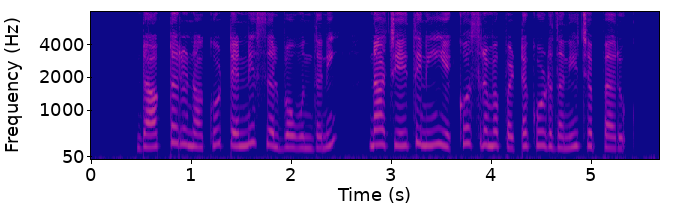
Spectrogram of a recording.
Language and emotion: Telugu, sad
